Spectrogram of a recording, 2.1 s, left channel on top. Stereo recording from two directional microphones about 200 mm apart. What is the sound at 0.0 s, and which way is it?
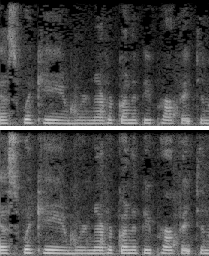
Speech, 10° right (ahead or behind).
